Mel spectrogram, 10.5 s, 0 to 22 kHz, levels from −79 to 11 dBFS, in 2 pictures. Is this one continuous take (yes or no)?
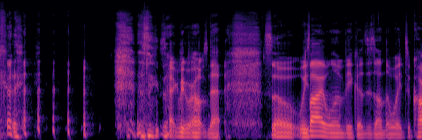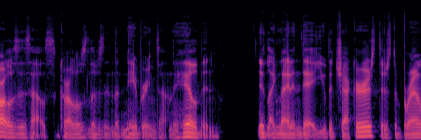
no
